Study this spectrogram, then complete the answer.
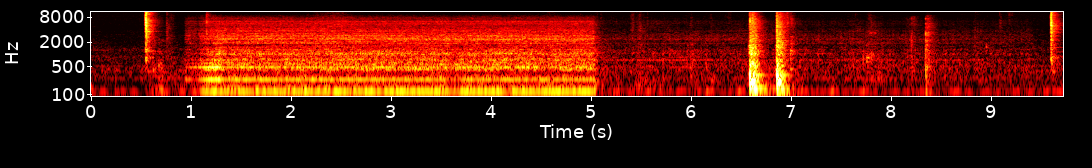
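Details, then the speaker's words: Vintage Pioneer SX-434 receiver, long unused: steady low buzz with stacked hum tones through speakers A at minimum volume, balance centered, bass and treble flat, for about four seconds then cuts out; amplifier noise fault. "this thing was making noise the volume is turned to minimum balance in the middle base and treble set to to flat"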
